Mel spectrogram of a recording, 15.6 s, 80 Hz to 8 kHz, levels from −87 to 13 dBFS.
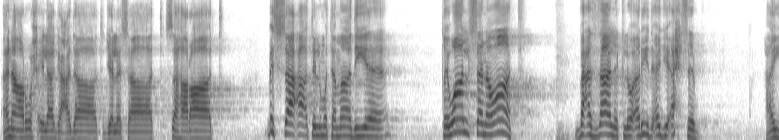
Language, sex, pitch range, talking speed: Arabic, male, 145-185 Hz, 65 wpm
